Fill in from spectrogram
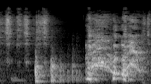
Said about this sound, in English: I coughed on my arm.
